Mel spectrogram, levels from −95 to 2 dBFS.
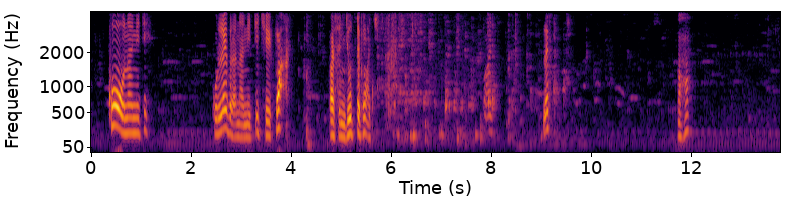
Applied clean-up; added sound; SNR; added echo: classical method log-MMSE.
